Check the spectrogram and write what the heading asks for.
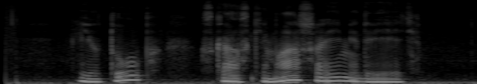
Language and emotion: Russian, sad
